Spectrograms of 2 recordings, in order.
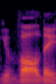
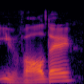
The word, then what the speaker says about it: Uvalde: So, continuing on with the last couple of streams, we are still talking about the Uvalde shooting and mass shootings in general, but I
